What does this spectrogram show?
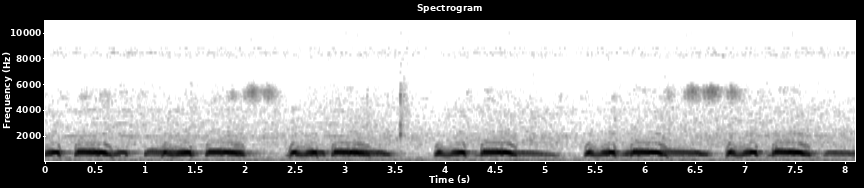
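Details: Spotted dove calling persistently at a decoy trapping site during the extreme cold season. Loud rhythmic coo phrases of clipped and drawn-out hollow notes repeat with brief pauses between groups, and a faint high chirp appears twice.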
